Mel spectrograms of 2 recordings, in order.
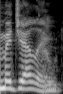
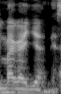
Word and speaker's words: Magallanes: A Magellan. That's the way you could say it. Oh, Magellan. I'm so No, sorry. it's okay. In my country, you say Magallanes. I'm Okay. so Yeah, sorry. yeah. No, no. I mean, So, your pronunciation's more correct.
